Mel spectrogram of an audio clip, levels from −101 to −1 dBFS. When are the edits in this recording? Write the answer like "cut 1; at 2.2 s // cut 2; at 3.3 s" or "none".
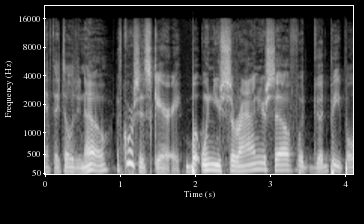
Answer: cut 1; at 0.9 s // cut 2; at 1.8 s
